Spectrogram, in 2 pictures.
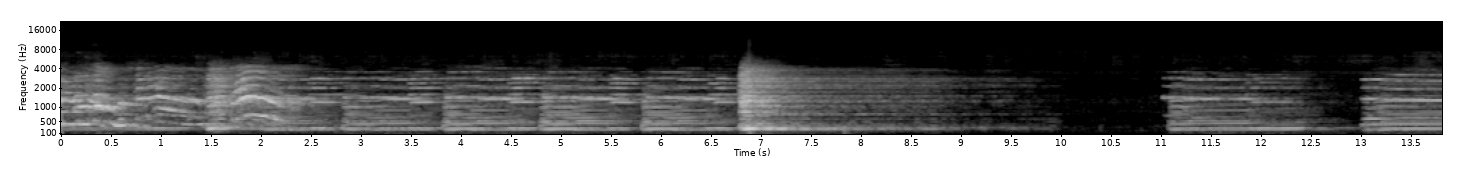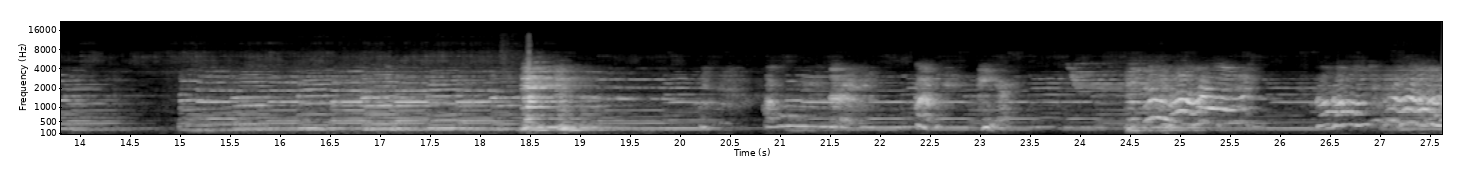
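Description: Film soundtrack music from a 16mm print, played on a Bell & Howell projector: held chords with a wavering higher melody. It fades to a brief silence about ten seconds in, then comes back.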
